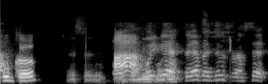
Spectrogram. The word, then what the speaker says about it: Foucault: Pronuncia... Foucault.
